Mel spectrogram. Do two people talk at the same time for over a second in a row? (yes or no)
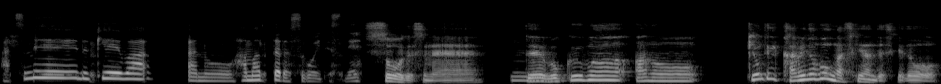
no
